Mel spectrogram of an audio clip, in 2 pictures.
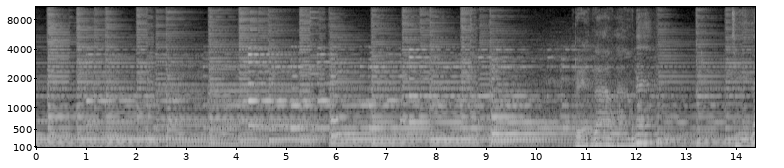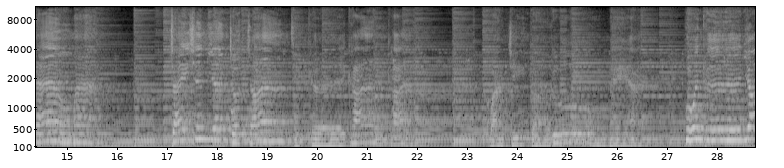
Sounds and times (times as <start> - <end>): Music: 0.0 - 28.7.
